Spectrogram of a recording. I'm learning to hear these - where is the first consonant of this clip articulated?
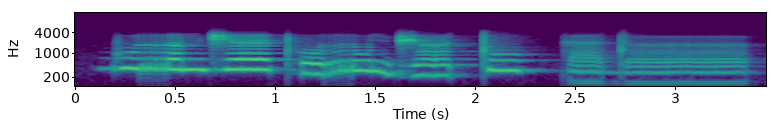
velum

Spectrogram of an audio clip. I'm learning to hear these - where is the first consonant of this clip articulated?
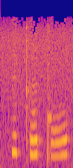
velum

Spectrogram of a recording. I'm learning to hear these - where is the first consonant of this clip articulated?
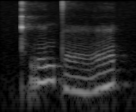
velum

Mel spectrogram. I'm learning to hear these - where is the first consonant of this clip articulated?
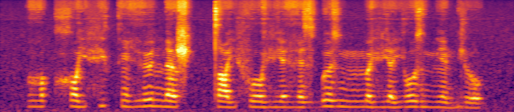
throat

